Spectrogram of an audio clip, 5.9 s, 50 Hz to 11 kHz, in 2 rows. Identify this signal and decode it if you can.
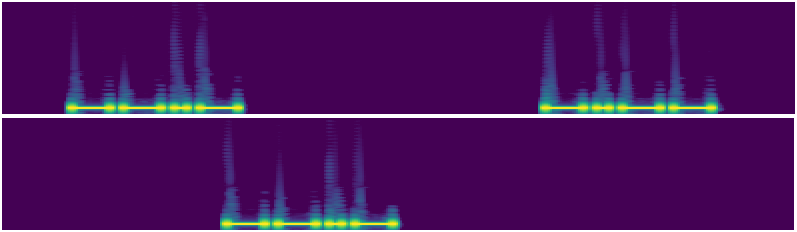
Morse code, heard as a keyed tone, about 25 wpm, spaced as for 7 wpm, 700 Hz. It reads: QYQ
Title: USA Call Signs - 6 Characters - 8x Character Spacing - 25wpm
